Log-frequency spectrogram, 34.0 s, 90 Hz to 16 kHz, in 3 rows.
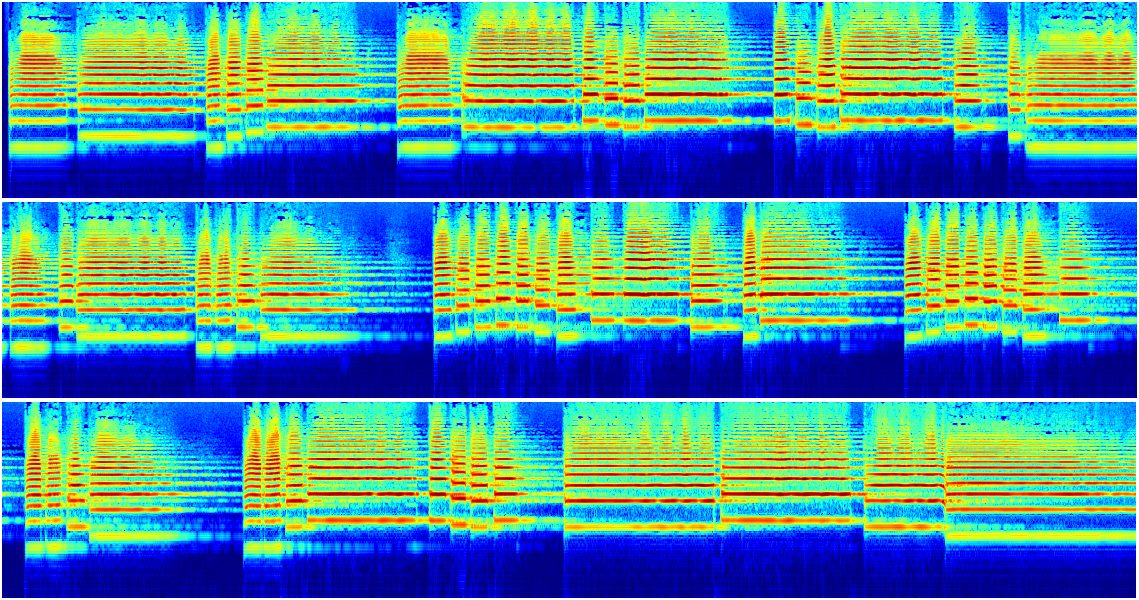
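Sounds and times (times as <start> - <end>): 
trumpet call: 0.0 - 34.0.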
